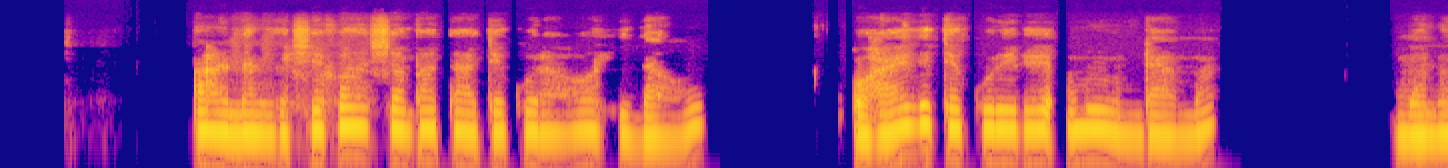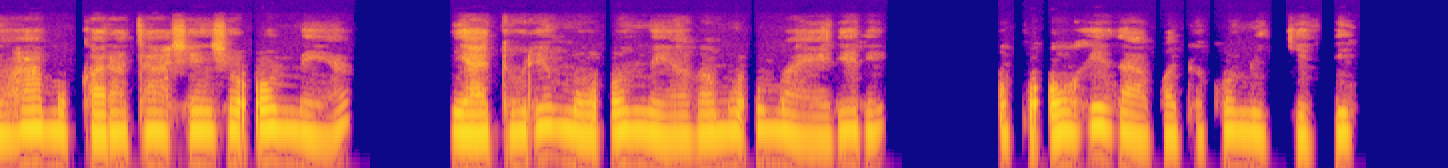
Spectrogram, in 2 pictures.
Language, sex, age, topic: Oshiwambo, male, 25-35, agriculture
